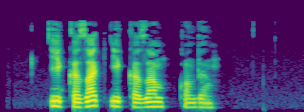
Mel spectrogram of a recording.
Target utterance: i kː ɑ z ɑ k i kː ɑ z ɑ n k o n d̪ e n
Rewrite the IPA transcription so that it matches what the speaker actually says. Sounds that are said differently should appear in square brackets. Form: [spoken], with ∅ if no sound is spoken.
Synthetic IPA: i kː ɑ z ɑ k i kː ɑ z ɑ [m] k o n d̪ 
